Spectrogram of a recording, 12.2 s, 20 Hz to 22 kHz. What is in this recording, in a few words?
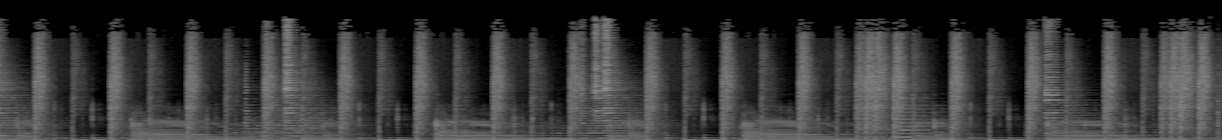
Tornado Platforming MIXED; Ben 10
